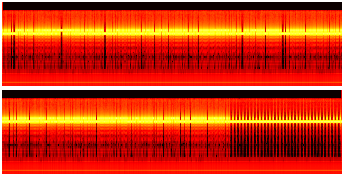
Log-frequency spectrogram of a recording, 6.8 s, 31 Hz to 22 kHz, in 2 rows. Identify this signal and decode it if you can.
300-baud modem data.
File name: Repository / ACR-Audio-Cassette-Programs / MS-16k-BASICV4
